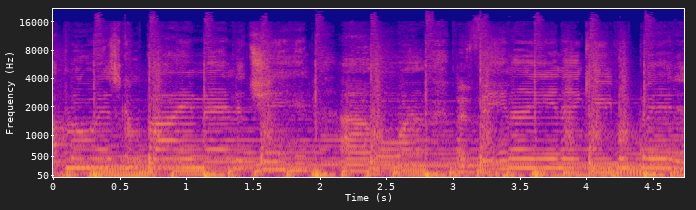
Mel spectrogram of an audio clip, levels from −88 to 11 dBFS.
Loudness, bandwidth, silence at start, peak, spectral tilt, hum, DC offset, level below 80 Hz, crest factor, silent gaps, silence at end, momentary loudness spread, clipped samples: -18 LUFS; over 20 kHz; 0 s; -2 dBFS; -5.5 dB/octave; none; under 0.1%; -22 dBFS; 14 dB; none; 0 s; 3 LU; under 0.1%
